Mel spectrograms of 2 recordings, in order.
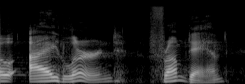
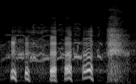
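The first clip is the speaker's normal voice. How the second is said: high laughing fit. Real, not acted. Breaks up laughing at own imitation.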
